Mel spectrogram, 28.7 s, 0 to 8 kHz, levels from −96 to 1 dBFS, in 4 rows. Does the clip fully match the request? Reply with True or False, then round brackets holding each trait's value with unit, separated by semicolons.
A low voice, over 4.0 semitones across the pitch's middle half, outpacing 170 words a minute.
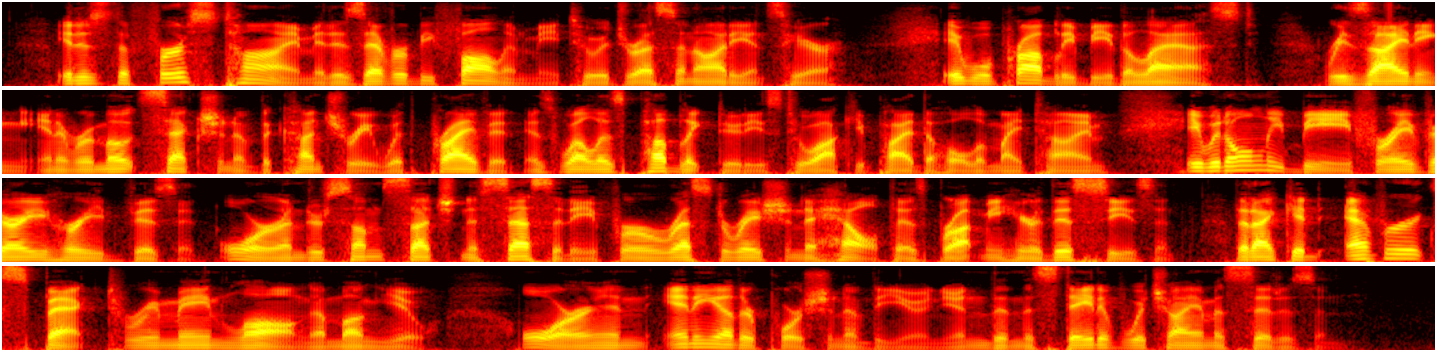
True (90 Hz; 4.5 semitones; 200 wpm)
